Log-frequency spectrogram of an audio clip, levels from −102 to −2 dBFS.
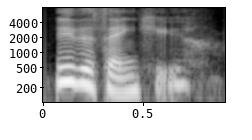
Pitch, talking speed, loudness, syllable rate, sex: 210 Hz, 195 wpm, -16 LUFS, 6.3 syllables/s, female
